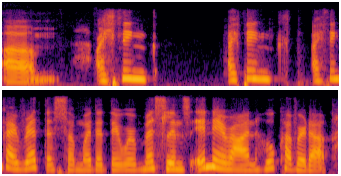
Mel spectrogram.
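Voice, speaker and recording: A woman with an American accent speaks at a moderate pace and a fairly high pitch, with lively intonation, long, frequent pauses and a dry, close sound with no echo against a quiet background. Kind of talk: casual interview chat.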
